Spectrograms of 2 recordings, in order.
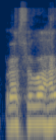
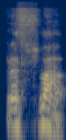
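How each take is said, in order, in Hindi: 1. 's' ध्वनि पूरे अक्षर के रूप में बोली जाती है। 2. 's' ध्वनि संयुक्त अक्षर में संक्षिप्त कर दी जाती है। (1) "तो प्रस्वाह नहीं बोलना, ये गलत हो जाएगा" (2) "स जो है संक्षिप्त बोलने का तरीका होता है"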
